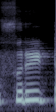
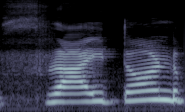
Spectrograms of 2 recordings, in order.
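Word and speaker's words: frightened: A loud thunder फ्राइटंड इसको फ्रिट नहीं फ्राइटंड पढ़ेंगे। फ्राइटर्नंड इसमें जी एच साइलेंट है।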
